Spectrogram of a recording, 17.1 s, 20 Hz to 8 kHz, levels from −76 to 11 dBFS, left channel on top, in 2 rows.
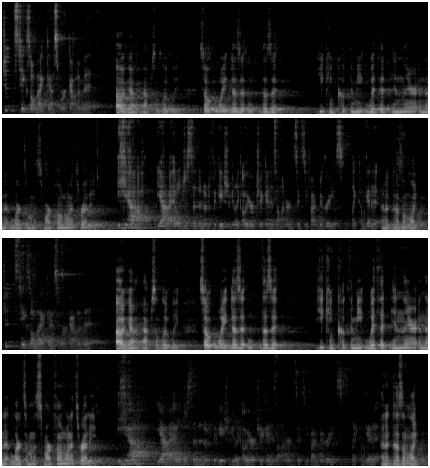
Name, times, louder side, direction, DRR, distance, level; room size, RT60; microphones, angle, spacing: voice 1, 0.0-1.8 10.8-16.1, left 5 dB, 75° left, 5 dB, 2.8 m, -41 dB
voice 2, 2.3-3.6 4.0-5.6 6.3-10.4 16.1-16.9, right 4 dB, 80° right, 9 dB, 1.2 m, -29 dB
28.5 x 21.5 x 9.8 m, 2.7 s
head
